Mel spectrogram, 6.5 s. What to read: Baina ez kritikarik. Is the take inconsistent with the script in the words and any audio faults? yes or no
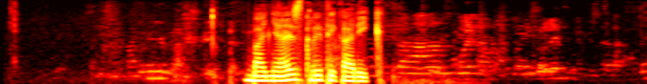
no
